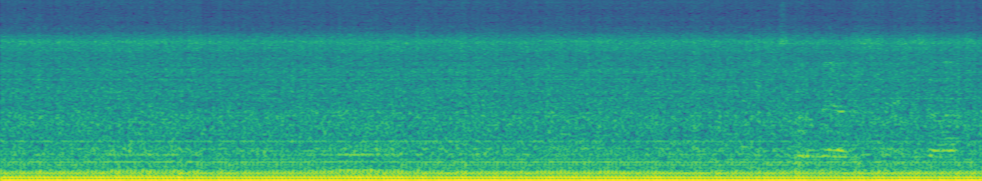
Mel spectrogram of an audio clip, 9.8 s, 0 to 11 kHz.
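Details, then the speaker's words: PT Cruiser 2.4 after installing a used cylinder head to fix an idle misfire, warm after 15–20 minutes with fans on: steady, smooth idle hum with no misses or whine. "okay it's been running for a good 15 20 minutes everything's nice and smooth you see everything sounds good there's no winding no missing everything's nice and smooth"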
